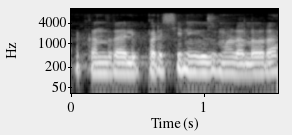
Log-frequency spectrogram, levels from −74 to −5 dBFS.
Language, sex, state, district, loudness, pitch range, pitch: Kannada, male, Karnataka, Bijapur, -15 LUFS, 135-140 Hz, 135 Hz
